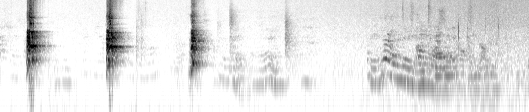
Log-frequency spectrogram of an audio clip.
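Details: Dog welcoming her mistress back after a week in hospital: three loud barks in the first four seconds, then soft whimpering sounds, followed by a person talking.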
